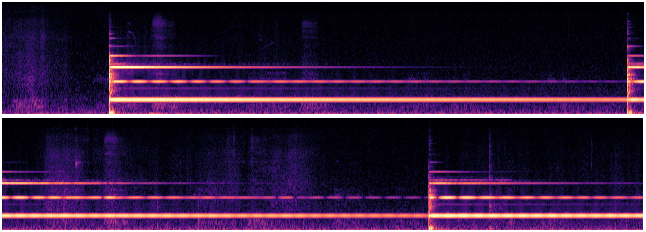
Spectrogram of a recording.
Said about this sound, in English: Three bells signify the start of meditation, and three bells the end.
